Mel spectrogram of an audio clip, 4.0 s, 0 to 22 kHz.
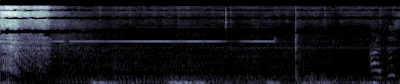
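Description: Model rocket on an A3 motor lifting off: a short hissing whoosh right at the start that fades within about half a second. A steady high electronic tone runs on and then cuts off about three seconds in.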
